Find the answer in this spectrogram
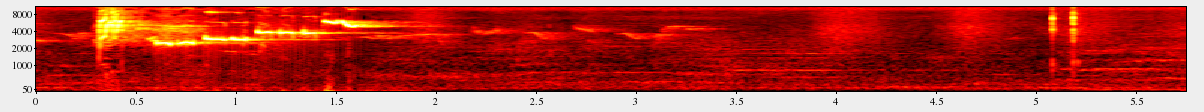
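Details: Flycatcher delivering a short, rapid song of about eight high whistled notes climbing in pitch, then near silence broken only by two faint clicks.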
